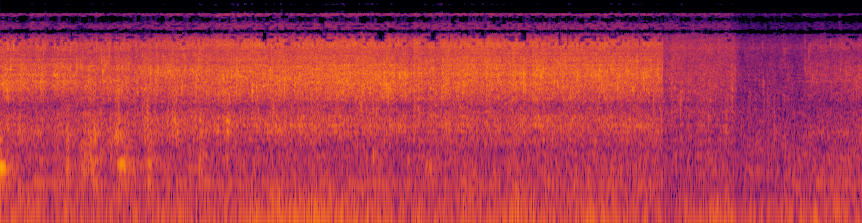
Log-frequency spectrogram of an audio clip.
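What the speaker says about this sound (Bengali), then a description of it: "এখন এগুলো আমি তেলে কিছুক্ষণ কষে নেব" Raw green mango pieces for a sweet-sour pickle stir-fried in oil, a steady close sizzle with faint stirring scrapes, easing off and quieter over the last two seconds.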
